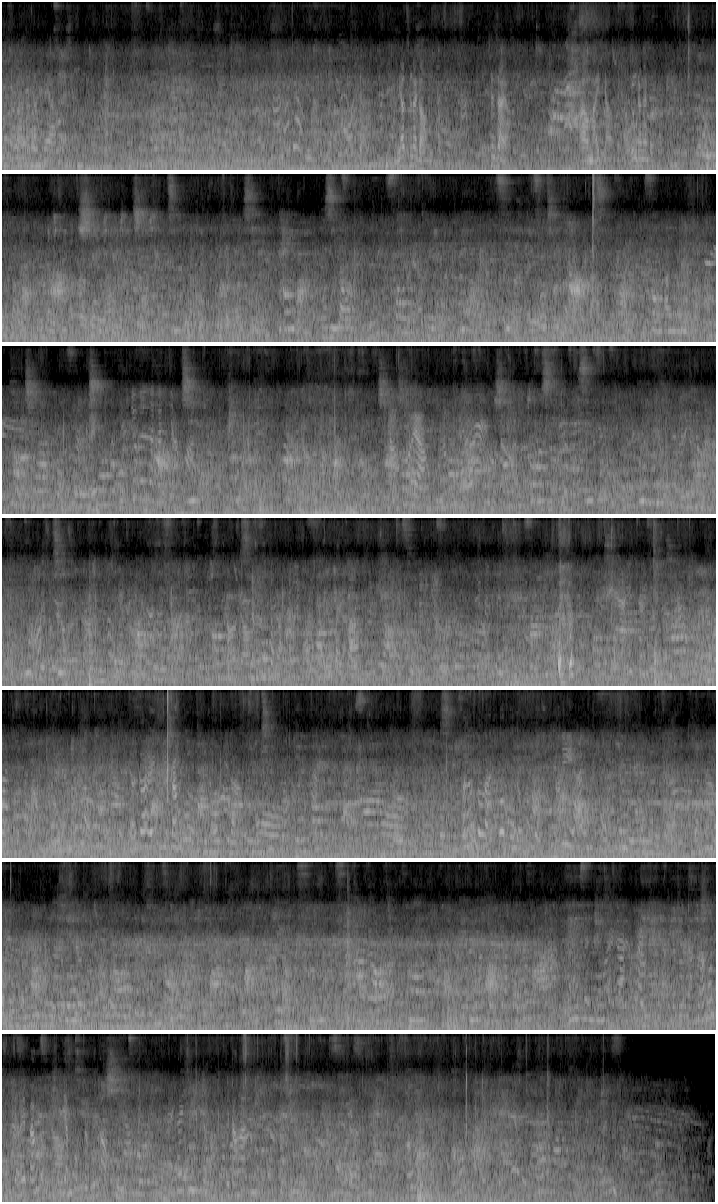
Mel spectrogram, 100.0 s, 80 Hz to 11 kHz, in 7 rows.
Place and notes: Taitung Station, Taiwan - Station hall
Travelers to and from the Station hall, Messages broadcast station, Binaural recordings, Zoom H4n+ Soundman OKM II
Taitung County, Taiwan, 18 January 2014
